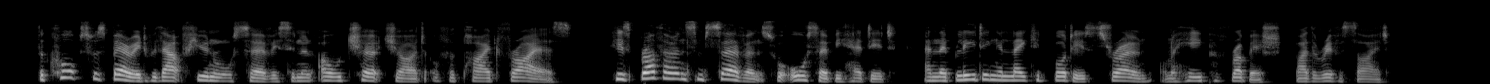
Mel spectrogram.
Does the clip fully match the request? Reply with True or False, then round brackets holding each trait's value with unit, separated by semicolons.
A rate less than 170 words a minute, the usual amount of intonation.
False (155 wpm; 5.7 semitones)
